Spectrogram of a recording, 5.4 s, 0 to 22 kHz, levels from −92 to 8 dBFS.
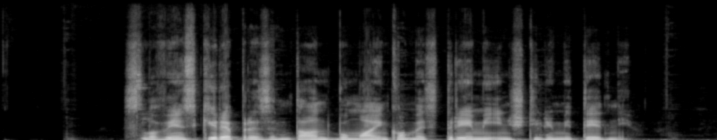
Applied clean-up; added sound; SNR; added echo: neural mask model DeepFilterNet 3.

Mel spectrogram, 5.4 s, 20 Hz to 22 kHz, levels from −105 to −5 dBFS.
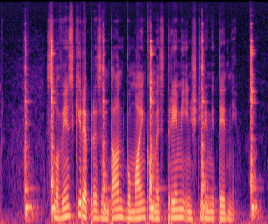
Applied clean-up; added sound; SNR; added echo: none; Clock; 5 dB; none.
